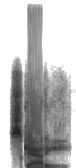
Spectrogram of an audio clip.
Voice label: "scatty", American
